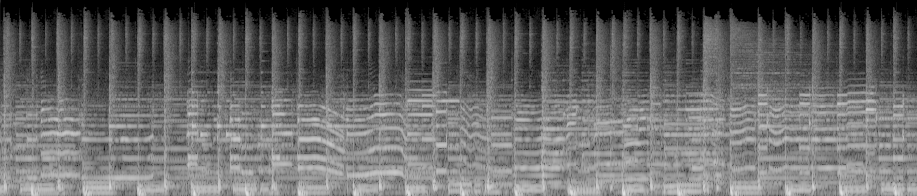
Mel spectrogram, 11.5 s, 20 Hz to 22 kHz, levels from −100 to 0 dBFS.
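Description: No technical faults are audible.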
